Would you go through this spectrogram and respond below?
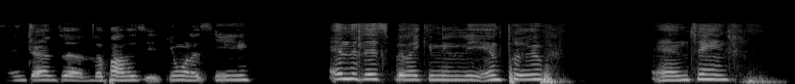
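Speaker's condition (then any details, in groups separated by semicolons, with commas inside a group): Cerebral palsy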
